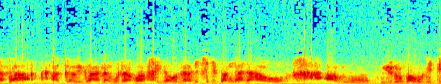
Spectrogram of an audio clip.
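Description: Continuous speech in a narrow, telephone-like sound that lacks the high end.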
